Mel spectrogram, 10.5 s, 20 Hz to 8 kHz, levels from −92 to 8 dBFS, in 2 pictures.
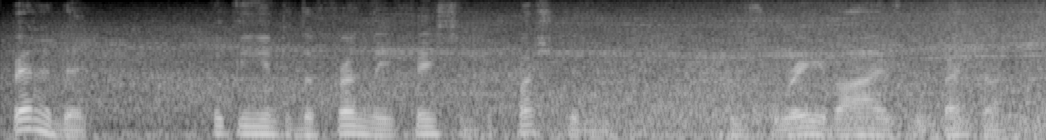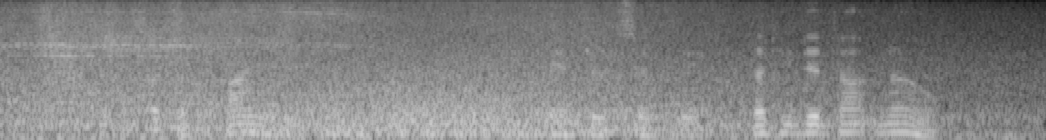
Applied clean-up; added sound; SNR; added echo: none; Fixed-wing aircraft, airplane; 1 dB; none.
